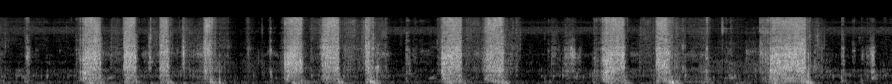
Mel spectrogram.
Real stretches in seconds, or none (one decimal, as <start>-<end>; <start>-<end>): 0.0-2.0; 3.1-7.0; 7.7-8.9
